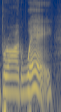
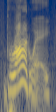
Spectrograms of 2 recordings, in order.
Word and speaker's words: Broadway: older New Yorkers who still call it Broadway with the accent on the way instead of Broadway with the accent on the broad as we say it today.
